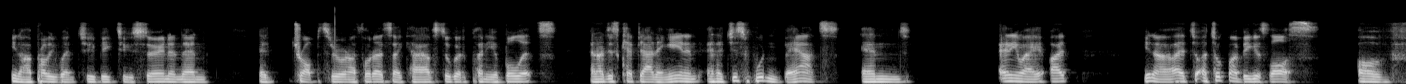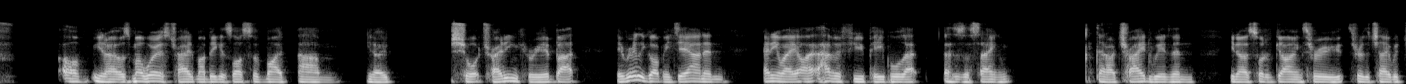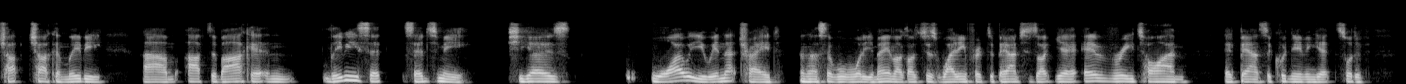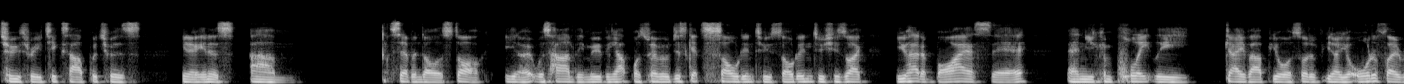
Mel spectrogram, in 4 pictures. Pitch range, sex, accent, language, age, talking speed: 115-130 Hz, male, Australian, English, 20-39, 215 wpm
